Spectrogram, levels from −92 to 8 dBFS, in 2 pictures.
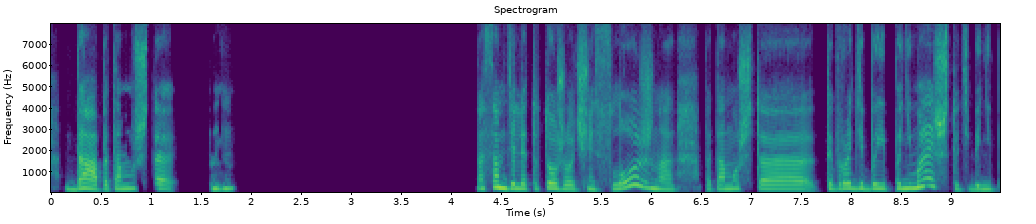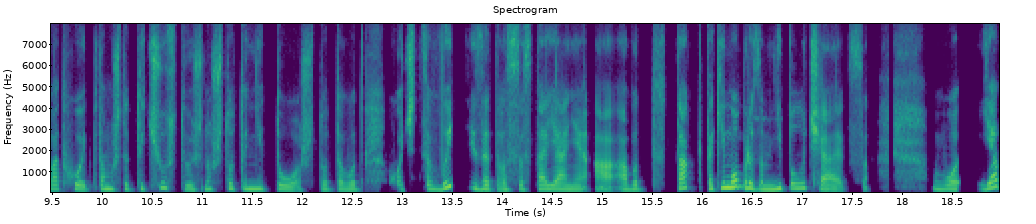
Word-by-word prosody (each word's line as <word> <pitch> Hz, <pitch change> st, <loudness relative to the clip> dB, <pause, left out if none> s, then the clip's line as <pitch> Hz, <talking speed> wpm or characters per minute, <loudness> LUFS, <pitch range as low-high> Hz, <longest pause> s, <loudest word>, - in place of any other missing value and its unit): Да, 205 Hz, +3 st, +6 dB
потому 200 Hz, +2 st, -2 dB
что 215 Hz, 0 st, -1 dB, 0.3 s
Мгм. 205 Hz, +1 st, -2 dB, 2.4 s
На 210 Hz, -, -1 dB
самом 255 Hz, +2 st, +7 dB
деле, 215 Hz, -1 st, +3 dB
это 210 Hz, -, -9 dB
тоже 225 Hz, -4 st, +3 dB
очень 180 Hz, +1 st, 0 dB
сложно. 210 Hz, -, 0 dB, 0.3 s
Потому 185 Hz, +3 st, -3 dB
что, 205 Hz, +1 st, -2 dB
а, 190 Hz, -2 st, +1 dB
ты 210 Hz, -, -3 dB
вроде 220 Hz, +1 st, 0 dB
бы 210 Hz, +2 st, 0 dB
и -, -, -1 dB
понимаешь, 230 Hz, -, +3 dB
что 190 Hz, -, +2 dB
тебе 170 Hz, 0 st, -5 dB
не 180 Hz, +1 st, -3 dB
подходит, 180 Hz, -1 st, -3 dB
потому 190 Hz, +1 st, -2 dB
что 195 Hz, -, -4 dB
ты 190 Hz, -, -7 dB
чувствуешь, 175 Hz, -11 st, -3 dB
ну, 185 Hz, -, -6 dB
что-то 210 Hz, 0 st, -3 dB
не 195 Hz, 0 st, 0 dB
то, 165 Hz, -2 st, -4 dB
что-то 170 Hz, 0 st, -6 dB
вот 165 Hz, 0 st, -5 dB, 0.2 s
хочется 190 Hz, 0 st, -2 dB
выйти 235 Hz, -, +4 dB
из 210 Hz, -6 st, -3 dB
этого 165 Hz, -3 st, -1 dB
состояния, 170 Hz, -1 st, 0 dB
а, -, -, +2 dB
а, 170 Hz, -, 0 dB
вот 170 Hz, -1 st, -4 dB, 0.3 s
так 225 Hz, +3 st, +3 dB
таким 250 Hz, +5 st, +5 dB
образом 230 Hz, -, +5 dB
не 200 Hz, +5 st, +2 dB
получается. 225 Hz, +2 st, 0 dB, 0.6 s
Вот 175 Hz, -1 st, -1 dB, 0.2 s
и 185 Hz, -, -15 dB
я 270 Hz, +6 st, +6 dB
195 Hz, 155 wpm, -22 LUFS, 175-215 Hz, 2.4 s, самом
